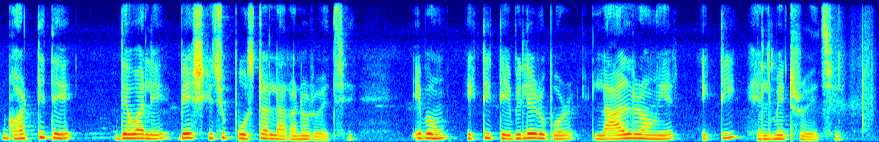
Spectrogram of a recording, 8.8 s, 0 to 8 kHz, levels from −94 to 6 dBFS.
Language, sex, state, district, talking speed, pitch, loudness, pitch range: Bengali, female, West Bengal, Cooch Behar, 115 wpm, 225 Hz, -17 LUFS, 205-245 Hz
